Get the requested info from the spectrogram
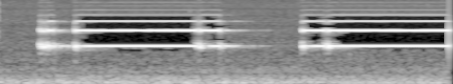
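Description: Continuity tester beeping as its probe touches a repaired keyboard-membrane trace: two steady high beeps, the first about a second long and the second starting about halfway through. The beep shows the re-glued trace conducts.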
